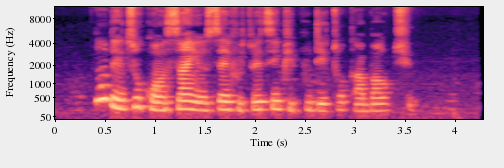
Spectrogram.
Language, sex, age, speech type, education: Nigerian Pidgin, female, 15-29, spontaneous, tertiary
